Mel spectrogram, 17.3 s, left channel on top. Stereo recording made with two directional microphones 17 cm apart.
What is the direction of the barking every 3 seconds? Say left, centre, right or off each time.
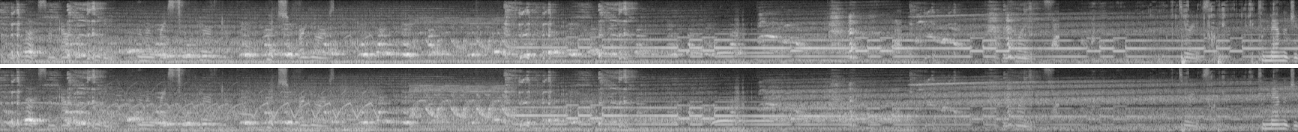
centre, left, left, left, left, left.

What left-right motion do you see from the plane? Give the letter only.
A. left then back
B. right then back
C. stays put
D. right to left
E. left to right
E.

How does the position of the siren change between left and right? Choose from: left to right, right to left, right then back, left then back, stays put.
right to left.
